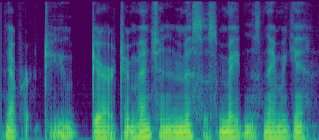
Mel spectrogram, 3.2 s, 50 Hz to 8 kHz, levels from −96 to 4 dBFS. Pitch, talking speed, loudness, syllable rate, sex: 90 Hz, 190 wpm, -19 LUFS, 5.0 syllables/s, male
